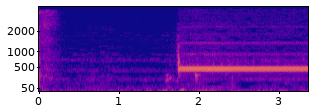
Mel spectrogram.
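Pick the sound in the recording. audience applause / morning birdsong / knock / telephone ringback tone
telephone ringback tone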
